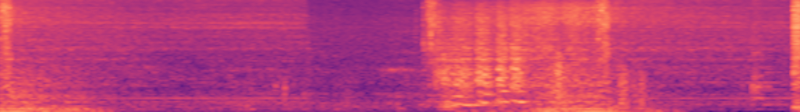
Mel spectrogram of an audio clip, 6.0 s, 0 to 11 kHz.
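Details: Flood-damaged Nissan 350Z that sat over a year, on old fuel, after the mass air meter was fitted: a short crank, then the engine catches and settles to a low, even idle with no stumbling.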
